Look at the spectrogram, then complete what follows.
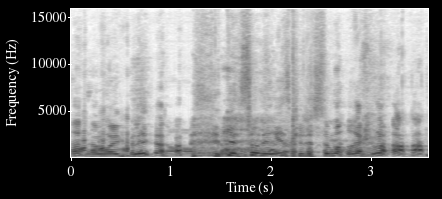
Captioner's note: laughter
